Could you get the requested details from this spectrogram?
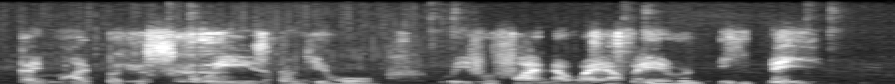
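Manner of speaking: loud hushed voice. Voicing a trapped character calling down for help: loud whisper. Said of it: "it's kind of like a loud whisper".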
